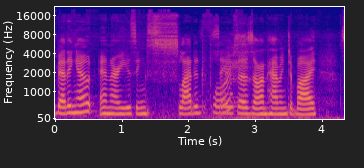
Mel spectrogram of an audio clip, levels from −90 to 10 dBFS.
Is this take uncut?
no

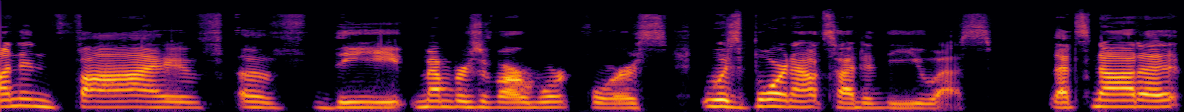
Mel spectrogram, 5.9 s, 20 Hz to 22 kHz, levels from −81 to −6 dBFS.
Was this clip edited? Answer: yes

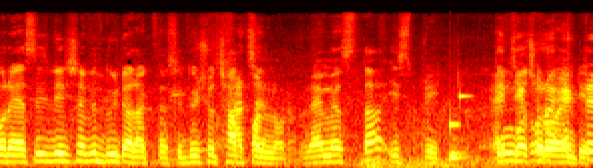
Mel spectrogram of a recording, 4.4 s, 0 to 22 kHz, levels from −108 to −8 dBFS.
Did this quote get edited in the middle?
no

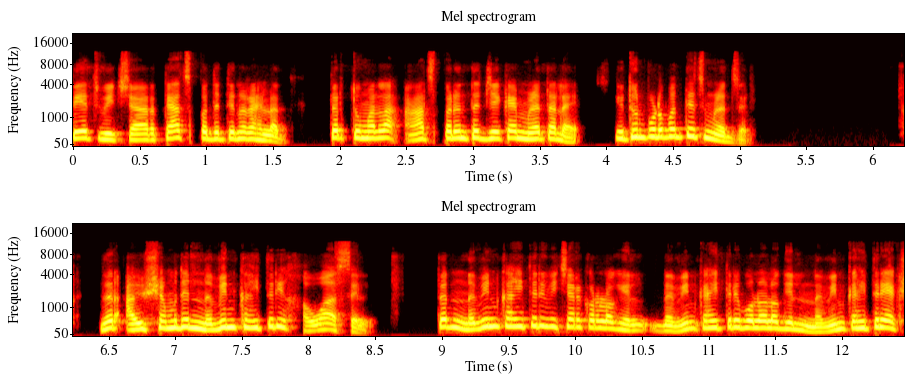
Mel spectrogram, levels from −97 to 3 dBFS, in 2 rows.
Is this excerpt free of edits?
yes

